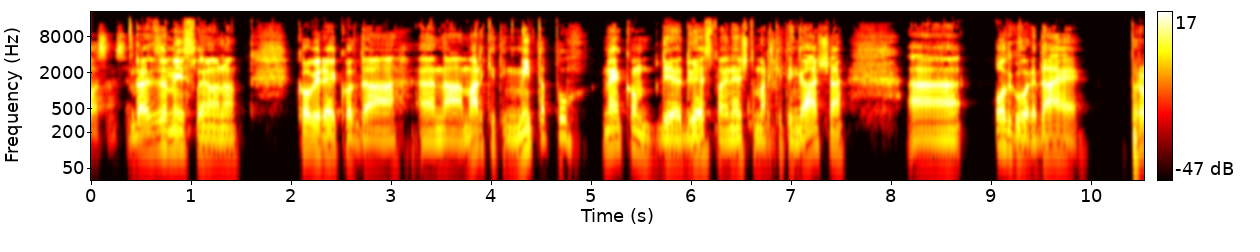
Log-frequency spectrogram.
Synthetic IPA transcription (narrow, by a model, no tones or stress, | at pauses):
sd̪azamislionokobiɾekod̪anamaɾket̪iŋɡmit̪apu | ne̞ko̞md̪jed̪ʋje̞st̪oine̞ʃt̪omaɾket̪iŋɡaʃa | o̞d̪ɡoʋoɾed̪aːje | pɾ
